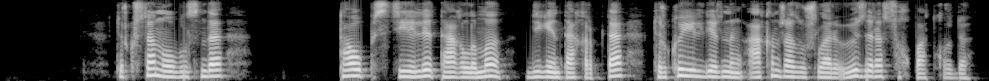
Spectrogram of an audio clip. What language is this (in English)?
Kazakh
